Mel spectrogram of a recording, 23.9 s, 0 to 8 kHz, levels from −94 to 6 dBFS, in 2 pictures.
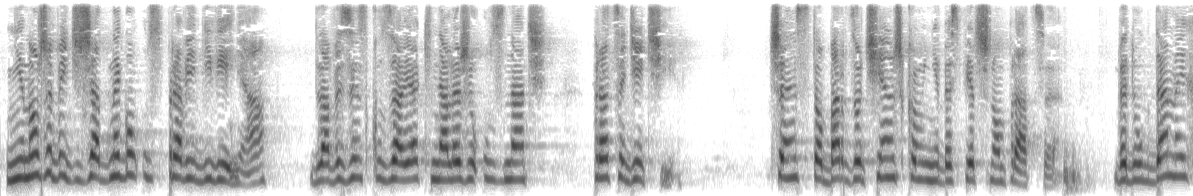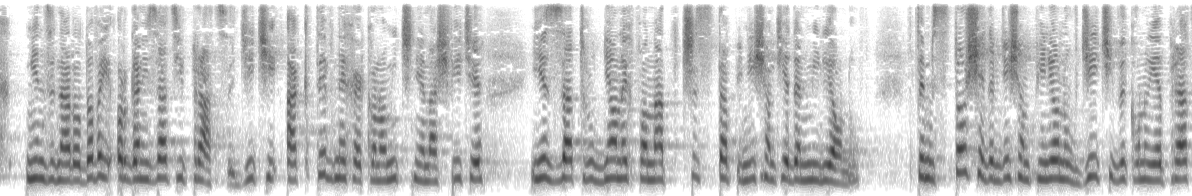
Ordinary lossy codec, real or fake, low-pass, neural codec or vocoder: none; real; 7.2 kHz; none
